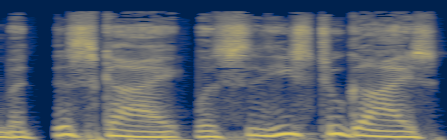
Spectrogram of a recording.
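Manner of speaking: ordinary delivery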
